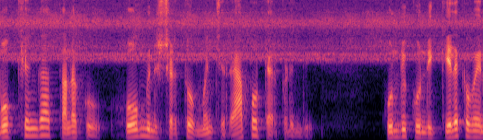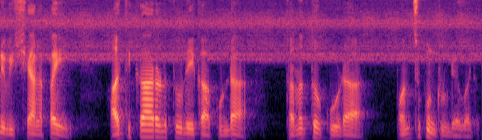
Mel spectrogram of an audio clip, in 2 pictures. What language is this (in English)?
Telugu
